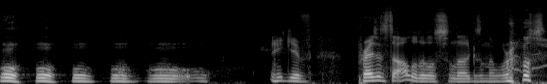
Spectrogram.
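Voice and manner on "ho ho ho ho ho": very slow, drawn-out ho-ho laugh, every ho dragged out. Speaker showing how a Santa-Jabba mashup would laugh, Jabba the Hutt Santa laugh. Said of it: "that's how he'd say".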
